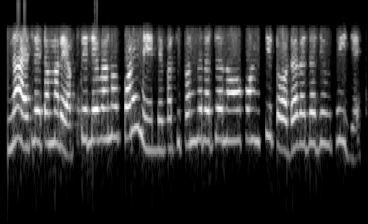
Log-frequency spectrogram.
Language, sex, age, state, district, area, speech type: Gujarati, female, 30-45, Gujarat, Kutch, rural, conversation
